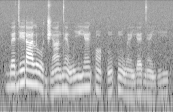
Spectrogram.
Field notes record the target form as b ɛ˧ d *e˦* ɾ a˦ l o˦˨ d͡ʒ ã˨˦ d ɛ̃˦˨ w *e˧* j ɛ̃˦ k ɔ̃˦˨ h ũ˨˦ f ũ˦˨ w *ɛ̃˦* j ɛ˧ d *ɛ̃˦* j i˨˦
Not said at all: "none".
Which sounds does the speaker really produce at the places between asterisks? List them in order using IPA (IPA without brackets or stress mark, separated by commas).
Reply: e˦, i˧, ɛ̃˨, ɛ̃˨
